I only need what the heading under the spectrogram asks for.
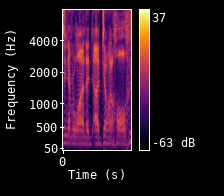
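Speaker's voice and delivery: ordinary delivery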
